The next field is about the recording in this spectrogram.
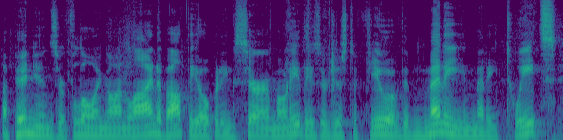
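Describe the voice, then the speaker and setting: A man's voice: medium pitch, a little fast, a little hiss or hum. A middle-aged American man presenting the news as a TV anchor in a studio.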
